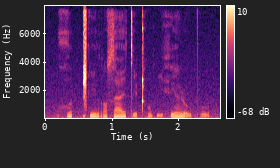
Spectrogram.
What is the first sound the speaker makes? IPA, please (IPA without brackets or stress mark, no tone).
xʷ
